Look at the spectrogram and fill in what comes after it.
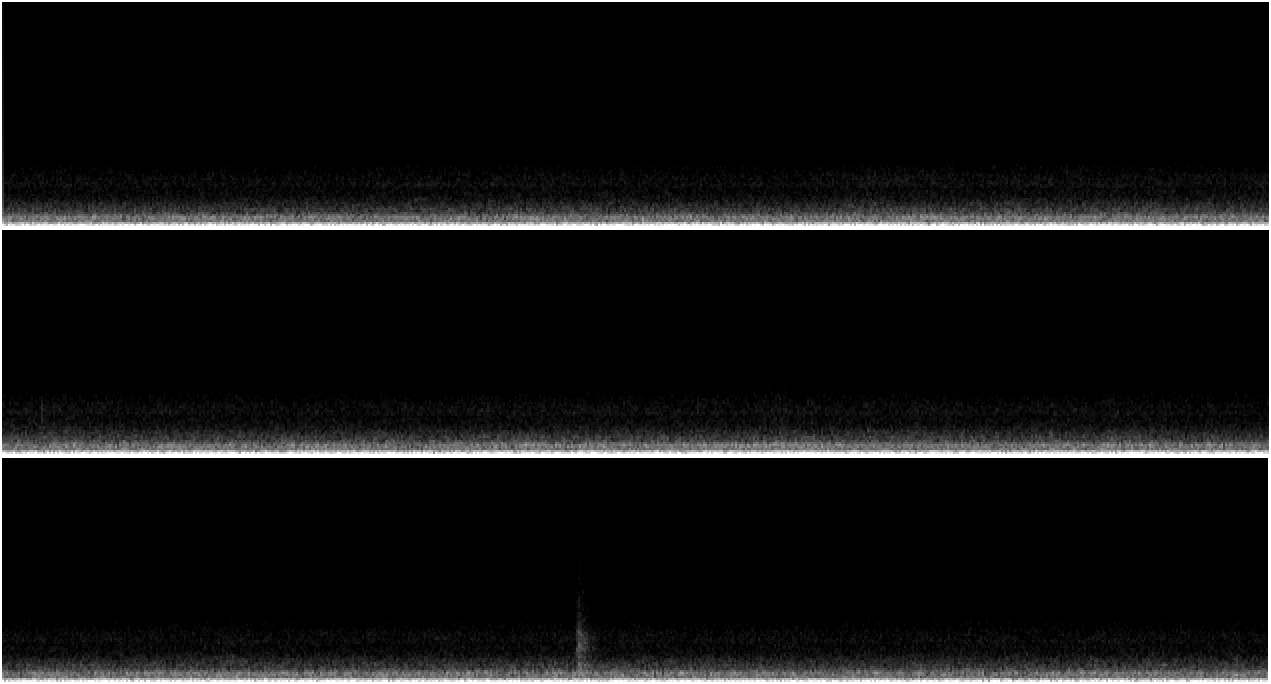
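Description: Steady low rumble of an NS Sprinter New Generation (SNG) electric multiple unit running at speed, heard from inside the driver's cab. There is one brief sharp click about three-quarters of the way through.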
